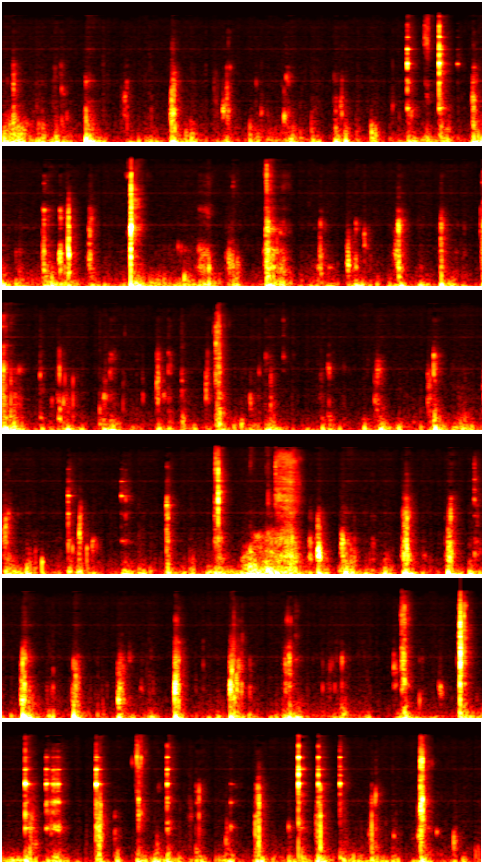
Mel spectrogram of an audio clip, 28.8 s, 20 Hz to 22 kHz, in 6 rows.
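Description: Close-miked eating sounds of meat-filled soup dumplings dipped in chili sauce: many short wet clicks of chewing and biting, with one longer, louder noise about 17 seconds in.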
